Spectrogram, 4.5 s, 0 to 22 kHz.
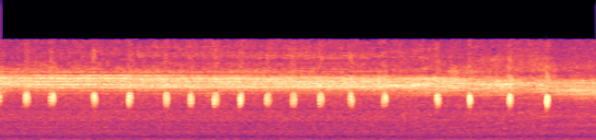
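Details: Kaempfer cicada at Sogi Falls, Kagoshima Prefecture, Japan, on 13 July 2020 at 12:49: a steady, thin, high-pitched drone runs throughout, dotted with short regular ticks about every quarter second. Broad low rushing noise lies underneath.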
